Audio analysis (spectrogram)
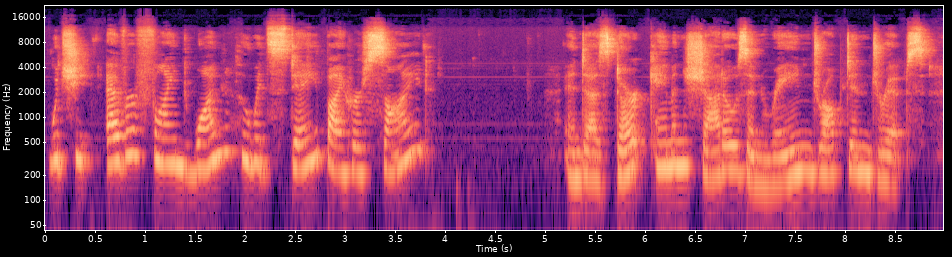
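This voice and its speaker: A woman reading a children's storybook aloud, narrating expressively in measured, rhythmic rhyme. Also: fairly high pitch, darkish tone. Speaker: children's book reader and host.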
